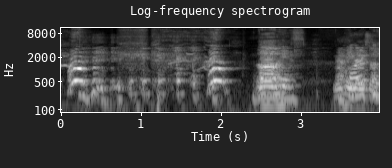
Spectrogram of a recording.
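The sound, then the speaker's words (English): A beagle barks repeatedly in the background, a series of loud, yelping barks and bays coming in uneven bursts with short pauses between them. “I agree, whichever doggo there in the background.”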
